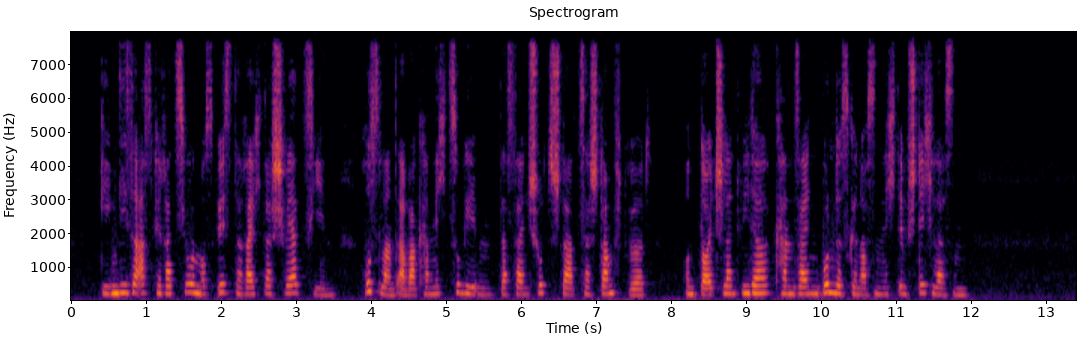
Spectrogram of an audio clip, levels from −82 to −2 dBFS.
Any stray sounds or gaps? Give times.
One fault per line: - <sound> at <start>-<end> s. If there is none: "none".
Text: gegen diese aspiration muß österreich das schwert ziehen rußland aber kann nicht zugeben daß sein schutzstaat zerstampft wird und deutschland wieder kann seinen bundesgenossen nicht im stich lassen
none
